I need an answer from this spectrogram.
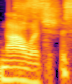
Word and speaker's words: Norwich: You mean Norwich? I'm Listen, this is the Eastern Connecticut/Rh Island/Boston accent. I don't know what to tell you. It's pronounced Nawitch. You know, it's like you just drop some syllables.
